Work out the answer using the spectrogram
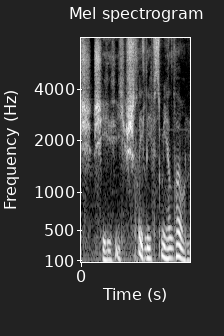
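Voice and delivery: shaky, trembling, wavering, unsteady voice. A character just picked up by a rescuer answers her, in a shaky voice. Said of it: "says on a shaky voice".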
